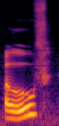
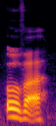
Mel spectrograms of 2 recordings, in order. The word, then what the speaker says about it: Ove: And I always assumed that it was A Man Called Ove, which is what Hallie said. But Ova, I guess, is how you pronounce that name.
